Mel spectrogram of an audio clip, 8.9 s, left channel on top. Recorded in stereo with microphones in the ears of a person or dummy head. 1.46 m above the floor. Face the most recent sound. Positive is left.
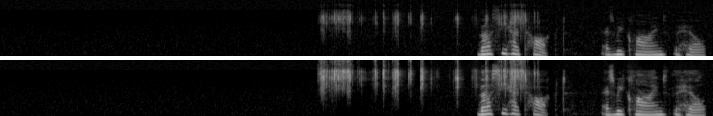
turn(degrees=-80)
